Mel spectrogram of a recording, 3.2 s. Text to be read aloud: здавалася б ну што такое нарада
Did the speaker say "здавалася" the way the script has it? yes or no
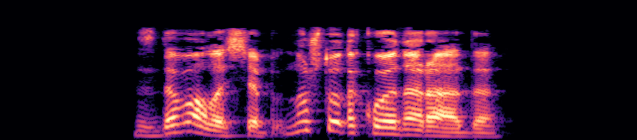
yes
